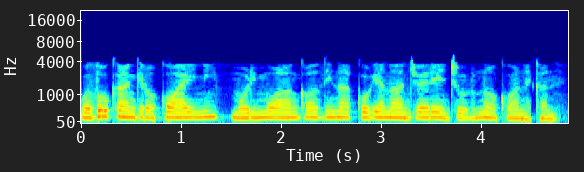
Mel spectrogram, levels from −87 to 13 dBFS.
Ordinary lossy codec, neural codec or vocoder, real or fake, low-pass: AAC, 16 kbps; codec, 16 kHz, about 1 kbps, DyCAST, with the encoder's durations; fake; 7.2 kHz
